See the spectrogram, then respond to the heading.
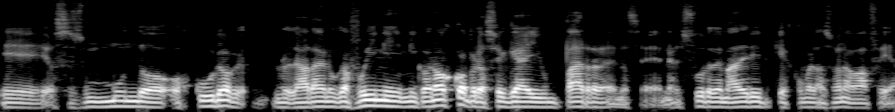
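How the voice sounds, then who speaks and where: Fairly quick and with hardly any pauses, a man's very deep, low voice carries a dark, mellow tone, fairly even intonation and big swings in loudness. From Argentina (Buenos Aires). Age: 30s. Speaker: podcaster. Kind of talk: casual interview.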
